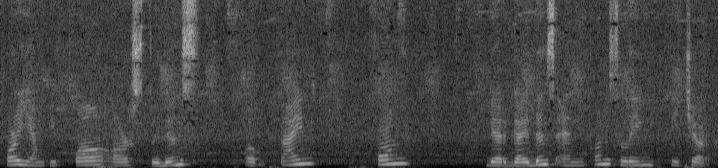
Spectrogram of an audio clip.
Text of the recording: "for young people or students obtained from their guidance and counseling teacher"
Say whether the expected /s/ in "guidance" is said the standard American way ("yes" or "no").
yes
